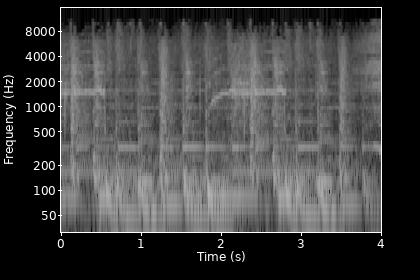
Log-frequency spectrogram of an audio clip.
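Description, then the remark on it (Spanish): A loud, upbeat radio intro jingle loop from a pack of radio intros, with a steady pounding drum beat and a bright lead tone that swoops upward, playing alone without any voices. “Es que tenemos un pack de, loops, intros para radio y los estamos poniendo así, practicando un poquito para, darle un poquito de un no sé, un toque un poquito más profesional”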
